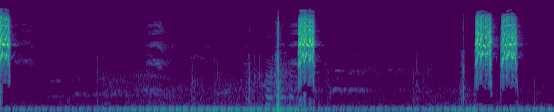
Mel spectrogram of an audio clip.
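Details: Cinnamon green-cheeked conure singing: a grating squawk, a sharp click, another rasping squawk, then a closing double squawk, all over a low droning hum.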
